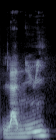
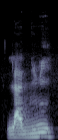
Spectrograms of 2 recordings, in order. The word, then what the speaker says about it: la nuit: N as in la nuit. La nuit. N-U-I-T. La nuit. We don't say the T for night.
